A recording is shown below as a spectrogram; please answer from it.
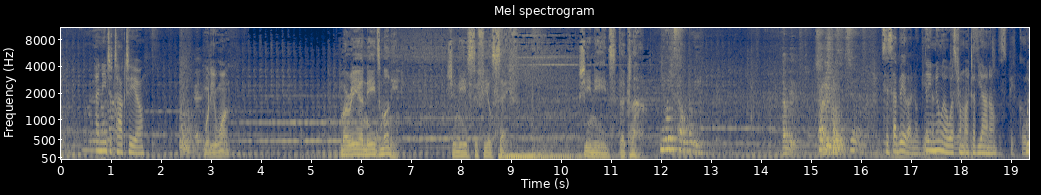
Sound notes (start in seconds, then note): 12.4 speaking in Italian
